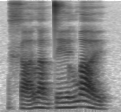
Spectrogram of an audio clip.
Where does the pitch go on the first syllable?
rising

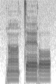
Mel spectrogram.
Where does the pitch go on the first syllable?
low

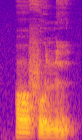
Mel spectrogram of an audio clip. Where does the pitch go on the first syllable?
low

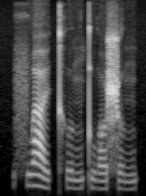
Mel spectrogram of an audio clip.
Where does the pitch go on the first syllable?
falling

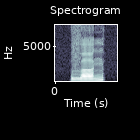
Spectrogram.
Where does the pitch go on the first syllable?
rising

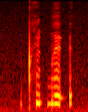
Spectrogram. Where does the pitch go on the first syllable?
high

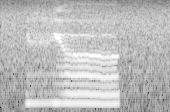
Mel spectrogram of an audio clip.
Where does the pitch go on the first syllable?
high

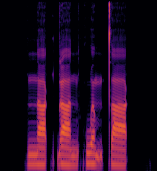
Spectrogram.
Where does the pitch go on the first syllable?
low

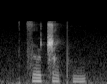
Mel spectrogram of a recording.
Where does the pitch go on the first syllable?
rising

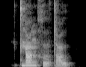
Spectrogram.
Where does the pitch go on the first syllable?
high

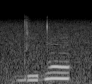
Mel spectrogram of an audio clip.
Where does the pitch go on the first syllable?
low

